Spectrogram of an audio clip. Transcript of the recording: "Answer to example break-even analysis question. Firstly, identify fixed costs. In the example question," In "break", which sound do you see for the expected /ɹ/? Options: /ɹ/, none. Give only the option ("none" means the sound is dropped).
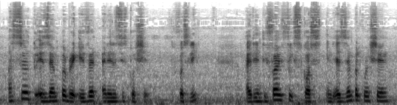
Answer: /ɹ/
